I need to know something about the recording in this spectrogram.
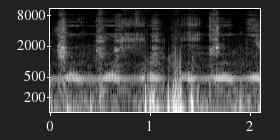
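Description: Live freestyle human beatboxing: a steady held note runs under mouth-made drum sounds, with sharp hi-hat-like clicks and a cluster of heavy bass kicks about a second in.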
